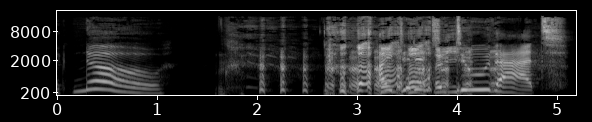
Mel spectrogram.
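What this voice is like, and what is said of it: Imitates another person's voice. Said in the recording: “a pretty good impression of her, actually”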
